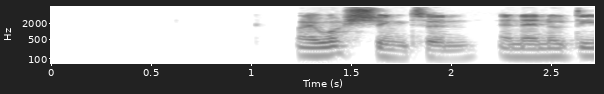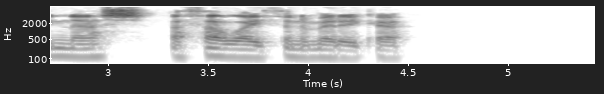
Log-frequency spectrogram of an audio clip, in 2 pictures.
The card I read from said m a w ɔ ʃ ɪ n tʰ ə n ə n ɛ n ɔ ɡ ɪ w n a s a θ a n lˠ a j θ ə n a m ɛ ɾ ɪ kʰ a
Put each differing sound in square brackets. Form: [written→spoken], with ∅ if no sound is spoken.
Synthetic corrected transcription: m a w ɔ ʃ ɪ [n→ŋ] tʰ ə n ə n ɛ n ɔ [ɡ→d] ɪ [w→∅] n a s a θ a [n→∅] lˠ a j θ ə n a m ɛ ɾ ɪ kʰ a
